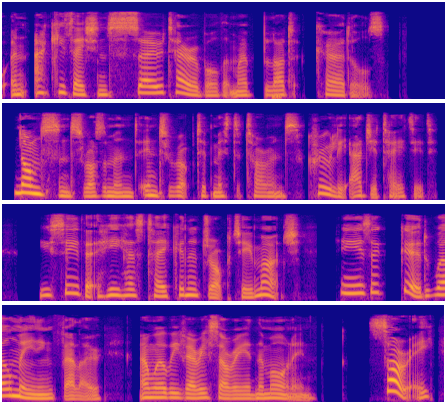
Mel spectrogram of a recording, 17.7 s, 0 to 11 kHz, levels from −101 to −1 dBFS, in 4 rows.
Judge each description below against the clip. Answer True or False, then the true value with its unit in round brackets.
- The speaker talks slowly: True (130 wpm)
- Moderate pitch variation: False (7.4 semitones)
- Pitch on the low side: False (155 Hz)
